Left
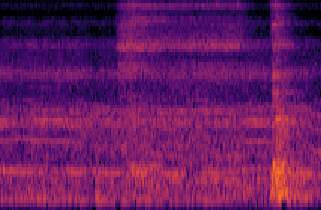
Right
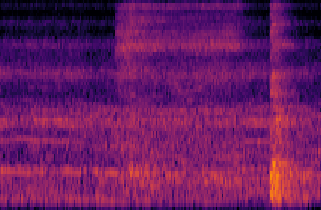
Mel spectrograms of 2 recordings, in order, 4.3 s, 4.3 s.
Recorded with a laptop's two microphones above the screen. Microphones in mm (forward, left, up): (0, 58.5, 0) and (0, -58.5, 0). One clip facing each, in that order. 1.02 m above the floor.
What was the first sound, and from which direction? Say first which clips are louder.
Breathing: right 1 dB; 75° right (ahead or behind).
